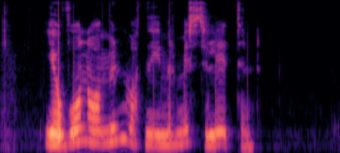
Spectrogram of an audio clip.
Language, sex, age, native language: Icelandic, female, 20-29, Icelandic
